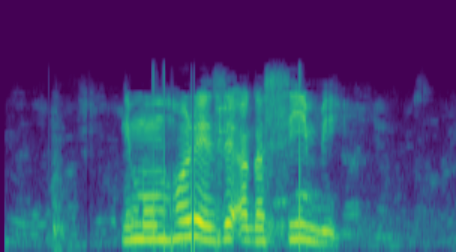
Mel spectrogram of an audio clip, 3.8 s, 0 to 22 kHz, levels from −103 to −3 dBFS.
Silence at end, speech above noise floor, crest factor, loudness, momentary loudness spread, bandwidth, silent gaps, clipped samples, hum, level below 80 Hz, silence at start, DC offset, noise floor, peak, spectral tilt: 1 s; 39 dB; 18 dB; -19 LUFS; 11 LU; 7.2 kHz; none; under 0.1%; none; -56 dBFS; 0.45 s; under 0.1%; -57 dBFS; -4 dBFS; -3.5 dB/octave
